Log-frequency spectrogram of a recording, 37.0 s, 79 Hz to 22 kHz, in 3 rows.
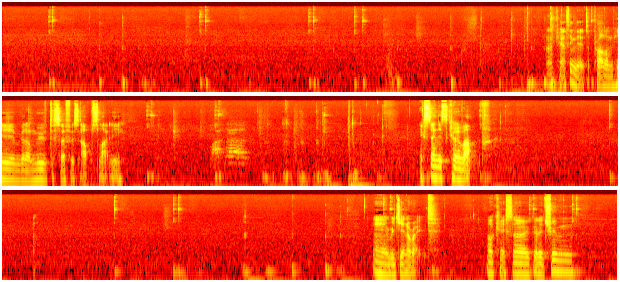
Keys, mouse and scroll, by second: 1.9 middle click, 2.8 scroll down 1, 3.9 click, 7.8 middle click, 8.9-10.4 scroll up 1, 10.5 shift+middle click, 11.7 click, 17.5-18.7 scroll down 1, 19.2 F8, 19.8 scroll down 1, 20.7-27.2 drag, 29.4 scroll up 1, 30.4 middle click, 31.3-32.2 scroll down 1, 32.2 click, 33.2 scroll down 1, 35.2 click.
